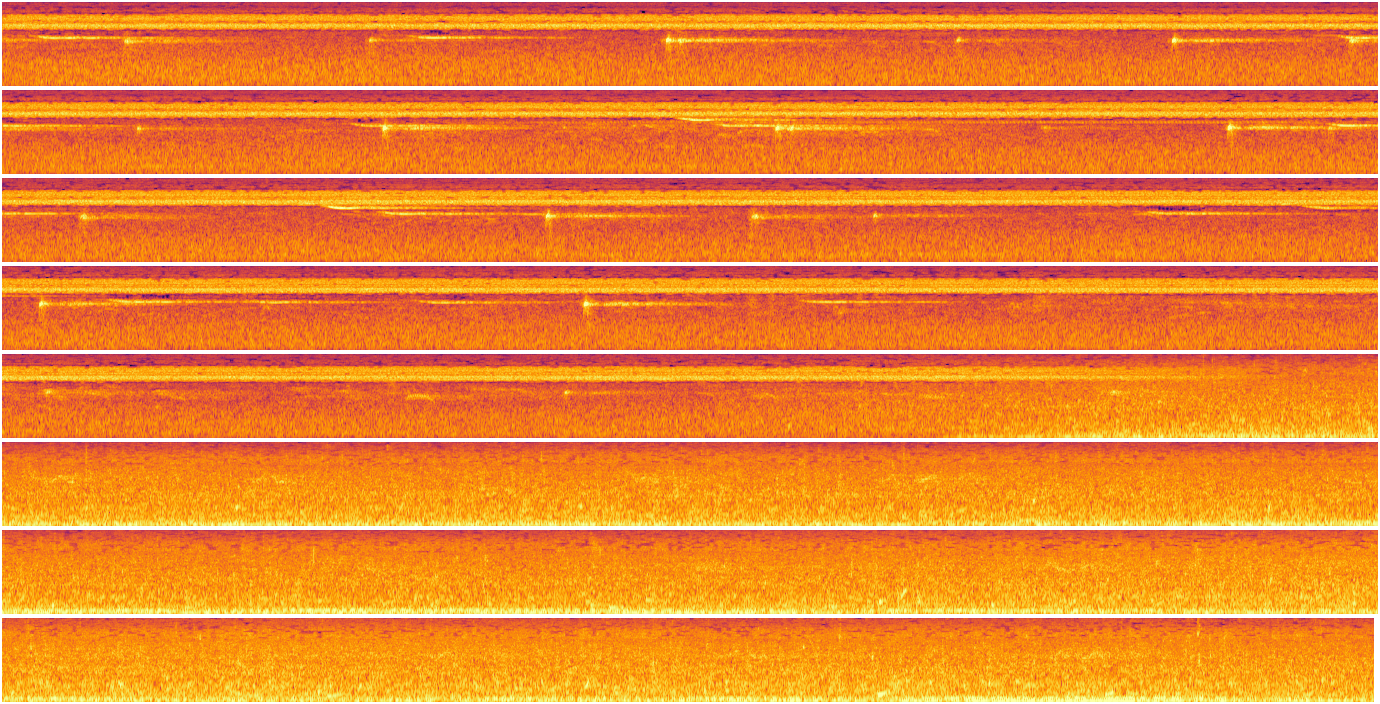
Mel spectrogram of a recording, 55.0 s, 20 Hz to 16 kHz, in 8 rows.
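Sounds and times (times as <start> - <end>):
high-pitched insect chorus: 0.0 - 55.0
water rushing: 32.2 - 55.0.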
